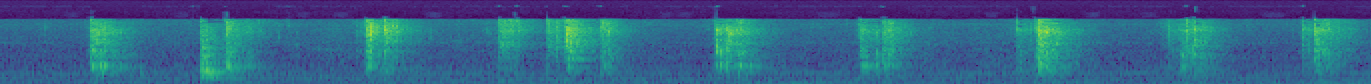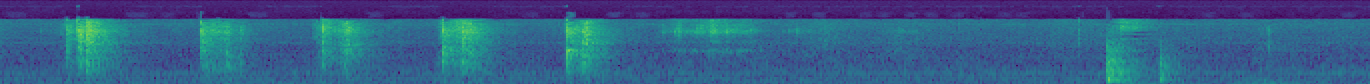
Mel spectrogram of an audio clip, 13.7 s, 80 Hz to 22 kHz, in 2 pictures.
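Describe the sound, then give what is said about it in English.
A pepper mill grinds about 1 teaspoon of fresh black pepper, twisted in steady turns, giving a run of crisp, dry crunching clicks about every half second, then a pause and one last sharp click. No one speaks. “I would like to put 1 teaspoon of freshly ground pepper.”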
